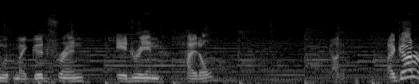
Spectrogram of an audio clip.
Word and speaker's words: Heydel: darren i'm standing with my good friend adrian heidel i got it right there funny my good friend right i always mispronounce his last name and he drives him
